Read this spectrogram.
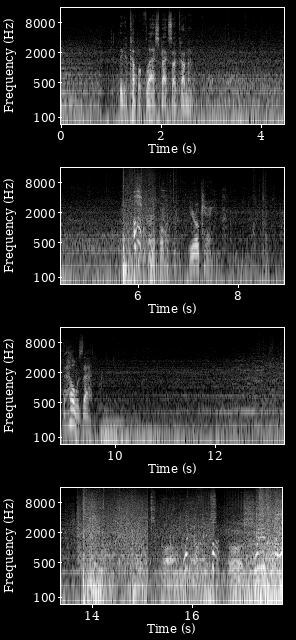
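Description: A man speaks close to a microphone, reacting with animation.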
